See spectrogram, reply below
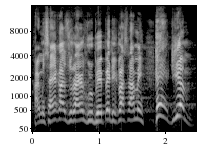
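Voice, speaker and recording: A man's voice: very high-pitched, fairly even intonation, rapid-fire, sharp tone. A young man doing a stand-up comedy set on a studio stage, chatty and always checking with the crowd. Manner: chatty, keeps asking the crowd for agreement. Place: studio stage with live audience.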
